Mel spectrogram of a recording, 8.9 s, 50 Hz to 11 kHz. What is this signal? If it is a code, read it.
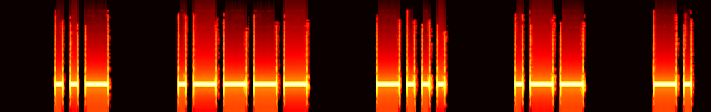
Morse code, heard as a keyed tone, about 13 wpm, spaced as for 7 wpm, 800 Hz. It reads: U1BWN
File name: LEZIONI / 5 LBVC / 5 LB ws 12wpm 3034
